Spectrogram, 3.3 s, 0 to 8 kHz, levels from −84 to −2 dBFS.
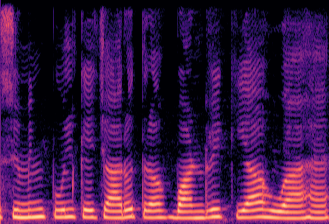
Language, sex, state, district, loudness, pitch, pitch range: Hindi, female, Jharkhand, Garhwa, -14 LUFS, 245 Hz, 235-260 Hz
